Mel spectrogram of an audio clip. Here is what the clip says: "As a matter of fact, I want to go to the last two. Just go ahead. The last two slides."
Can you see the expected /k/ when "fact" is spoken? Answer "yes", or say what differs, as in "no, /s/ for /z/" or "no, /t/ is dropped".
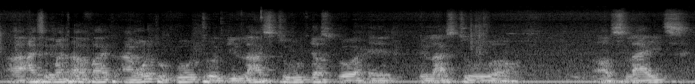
no, /k/ is dropped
